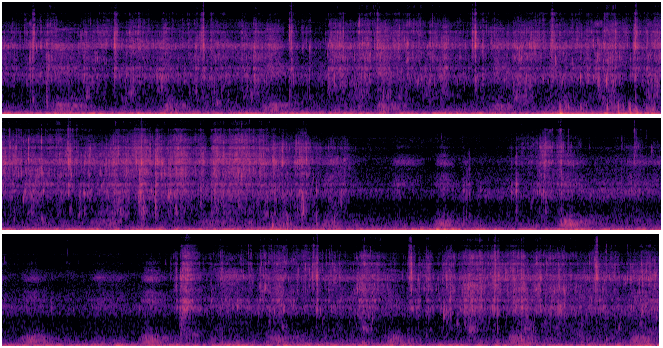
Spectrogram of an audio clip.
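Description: A swimmer's arms splash steadily through calm water close by.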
